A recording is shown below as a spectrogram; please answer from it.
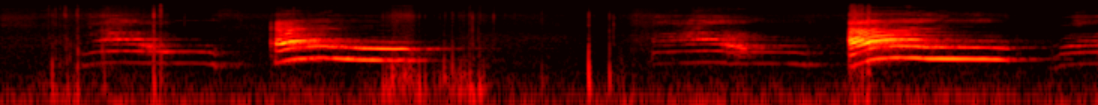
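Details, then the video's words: A pet cat indoors gives two clear, drawn-out meows, each starting high and sliding down, the second louder, with faint softer mews and small clicks between them. "meow meow"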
